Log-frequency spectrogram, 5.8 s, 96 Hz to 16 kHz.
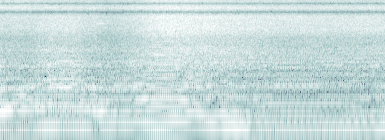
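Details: Ford 7.3L Godzilla V8 crate engine (625HP package, made about 630 hp) on a dyno, BTR intake, Holley pulley system and pan with internal pump, custom grind cam, for a '51 Ford F100; deep even V8 roar climbing and settling through revs, no knocks or misses, normal revving.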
